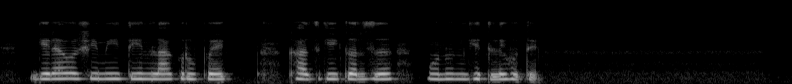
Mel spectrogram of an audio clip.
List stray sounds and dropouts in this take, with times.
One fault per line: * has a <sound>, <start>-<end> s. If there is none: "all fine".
all fine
